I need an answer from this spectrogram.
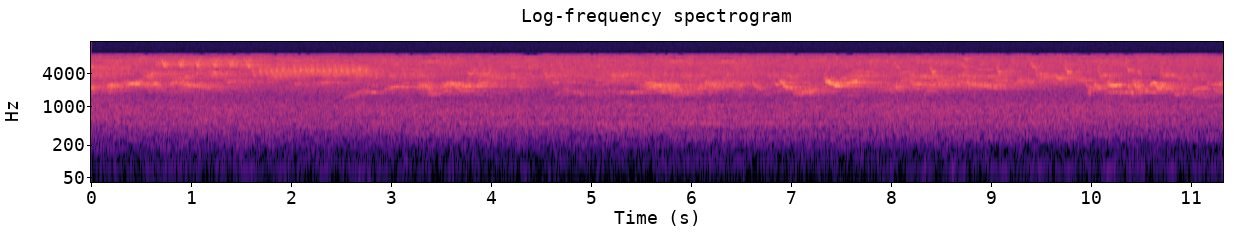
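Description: Forest birdsong: several birds giving short, sliding chirps and calls over a steady background hiss, with a fast, high pulsing trill in the first couple of seconds.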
